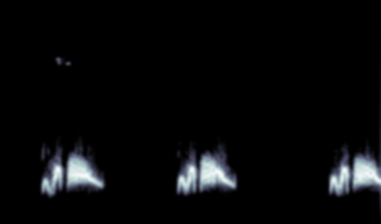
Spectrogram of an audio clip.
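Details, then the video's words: Three phrases of the spotted dove's low 'thúc rút bổi' call, used in bird trapping. Each phrase is a wavering short note followed by a sustained coo that drops in pitch, spaced nearly two seconds apart. "Tiếng Chim Cu Gáy Thúc Rút Bổi , Tông Còi Âm Quá Hay"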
